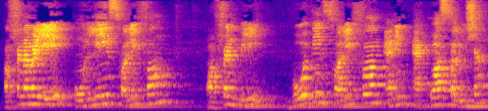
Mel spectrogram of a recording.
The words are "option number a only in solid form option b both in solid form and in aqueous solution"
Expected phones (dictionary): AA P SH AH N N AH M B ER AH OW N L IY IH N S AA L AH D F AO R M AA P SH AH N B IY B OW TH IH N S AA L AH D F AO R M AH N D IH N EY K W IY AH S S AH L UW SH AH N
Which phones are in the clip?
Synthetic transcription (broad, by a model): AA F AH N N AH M ER AH OW N L IY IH N S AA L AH F AO R M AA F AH N B IY B OW T IH N S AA L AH F AO R M AH N D IH N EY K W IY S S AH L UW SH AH N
